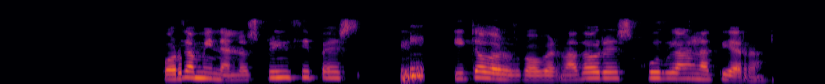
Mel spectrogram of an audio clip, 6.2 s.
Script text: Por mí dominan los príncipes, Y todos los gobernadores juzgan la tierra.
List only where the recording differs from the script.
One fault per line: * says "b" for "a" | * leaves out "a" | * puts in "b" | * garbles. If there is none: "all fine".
* leaves out "mí"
